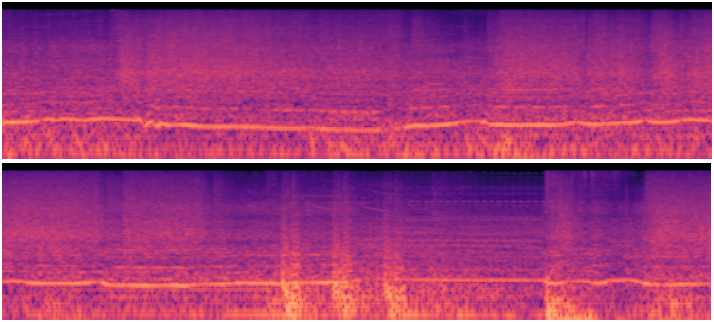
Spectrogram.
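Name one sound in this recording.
Tyres crunch and skid over sand.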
